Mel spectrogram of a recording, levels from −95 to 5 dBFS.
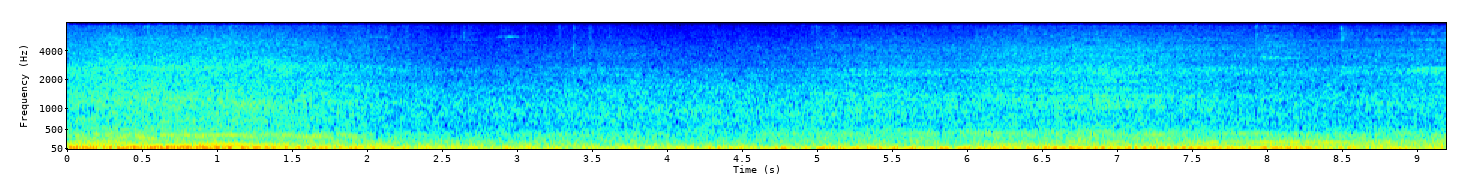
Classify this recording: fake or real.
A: real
